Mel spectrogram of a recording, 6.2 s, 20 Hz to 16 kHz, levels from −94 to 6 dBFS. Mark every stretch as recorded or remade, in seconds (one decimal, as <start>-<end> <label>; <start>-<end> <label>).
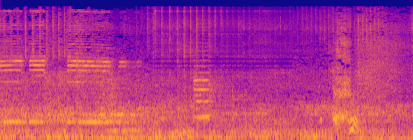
0.0-2.3 recorded; 2.3-4.4 remade; 4.4-6.2 recorded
